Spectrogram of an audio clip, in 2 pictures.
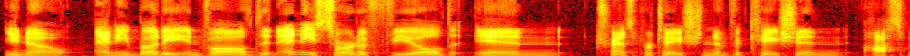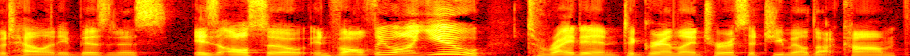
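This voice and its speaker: Male podcast co-host: bright, crisp delivery, casual and comedic, playfully mock-grand. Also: medium pitch, quick pace, hardly any pauses.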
